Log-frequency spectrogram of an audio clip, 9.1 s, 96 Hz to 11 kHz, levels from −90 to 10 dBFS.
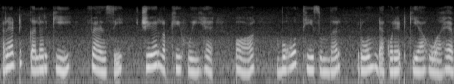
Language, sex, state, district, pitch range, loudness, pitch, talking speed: Hindi, female, Himachal Pradesh, Shimla, 200-235 Hz, -14 LUFS, 215 Hz, 110 wpm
